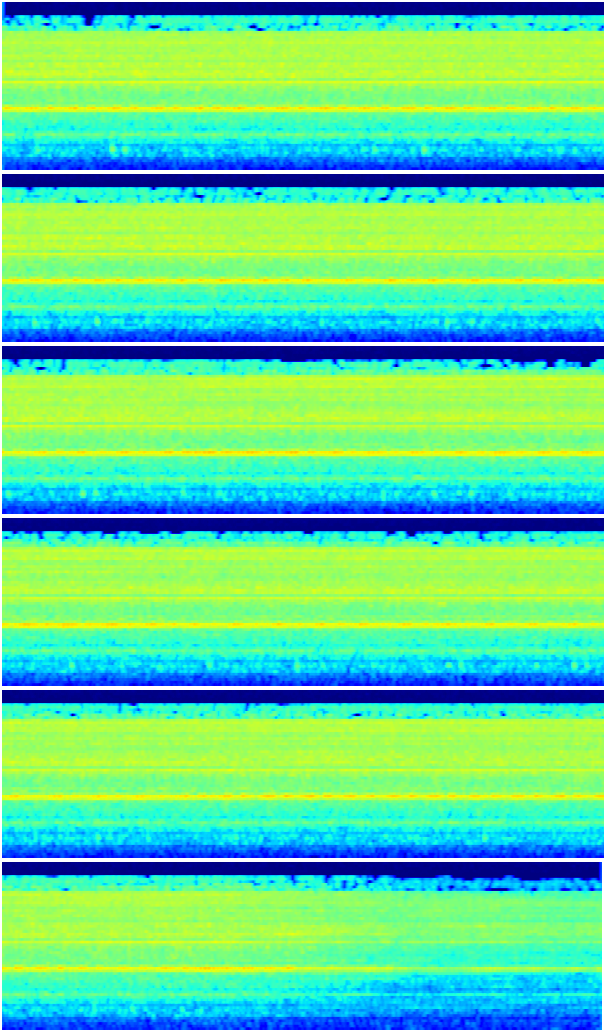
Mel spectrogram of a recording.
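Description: Electric stand mixer running steadily, its motor giving a constant high whine over a whirring hum. Near the end the sound drops off sharply in level.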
